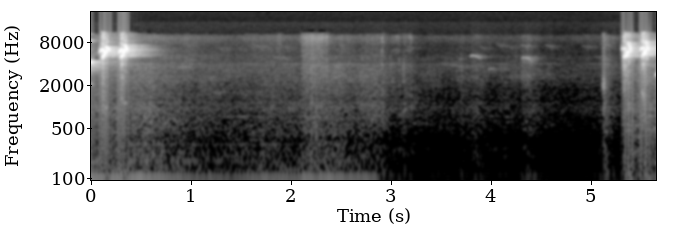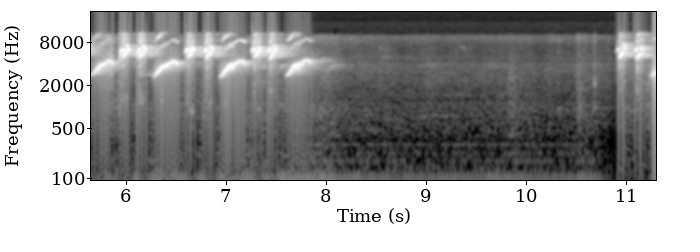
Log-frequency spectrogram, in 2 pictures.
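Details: Trapping-lure calls of the Cinereous tit: brief chirps, five seconds of quiet, then a lively two-and-a-half-second series of piercing high notes and rising slurred whistles, ending with one more chirp burst.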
